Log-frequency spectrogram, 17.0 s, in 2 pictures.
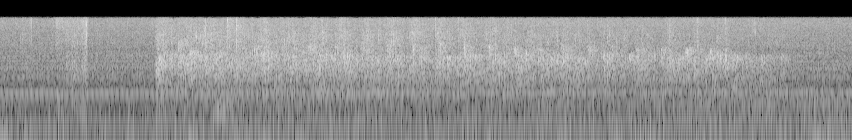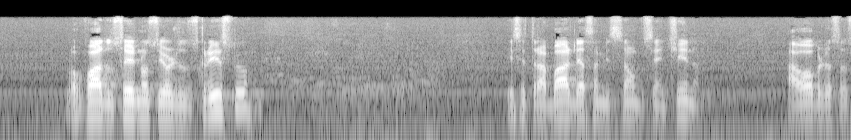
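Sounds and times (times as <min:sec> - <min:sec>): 
audience applause: 0:01.6 - 0:08.0
speech: 0:09.2 - 0:11.2, 0:13.6 - 0:15.6, 0:16.4 - 0:17.0.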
